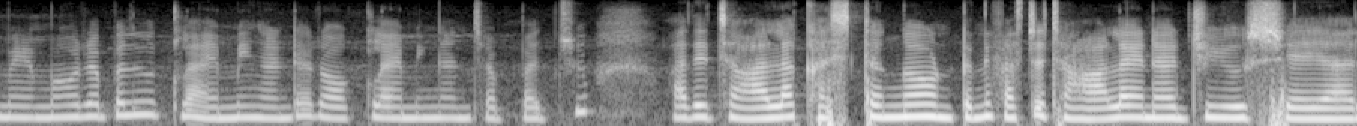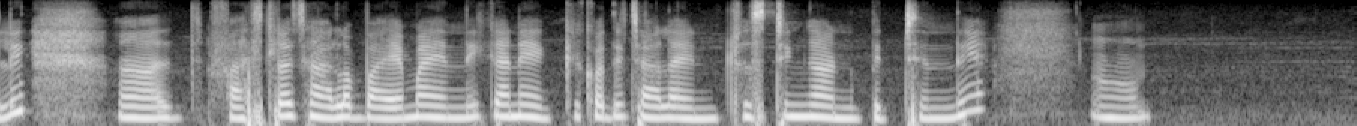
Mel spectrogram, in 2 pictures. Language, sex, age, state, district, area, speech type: Telugu, female, 18-30, Telangana, Karimnagar, urban, spontaneous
